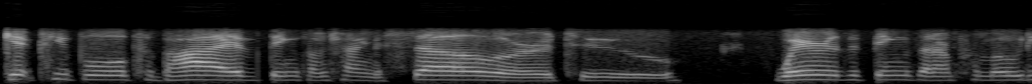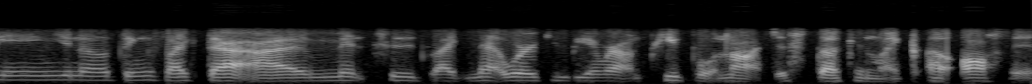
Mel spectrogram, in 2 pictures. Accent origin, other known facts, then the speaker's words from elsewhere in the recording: Sacramento, California, United States; I'm from Sacramento, California.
